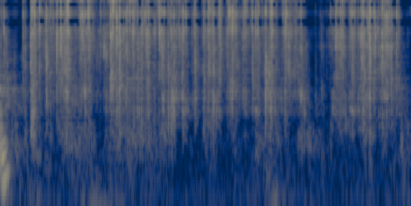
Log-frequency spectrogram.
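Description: Foil wrapper of a Pokémon trading card booster pack crinkling in dense, continuous crackles as fingers pick at it, trying to tear the sealed pack open by hand.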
